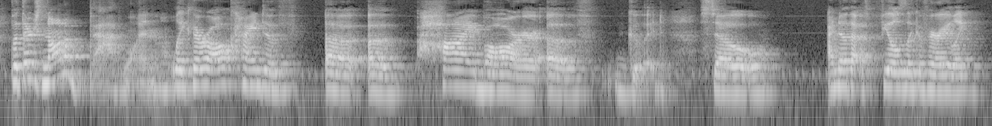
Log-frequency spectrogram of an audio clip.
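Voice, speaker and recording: Young woman chatting thru fan questions, bright voice, lots of "like", echoey room. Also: medium pitch. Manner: chatty, frequent "like" fillers, self-deprecating. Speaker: singer-songwriter answering fan questions. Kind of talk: casual Q&A chat. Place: home room.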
